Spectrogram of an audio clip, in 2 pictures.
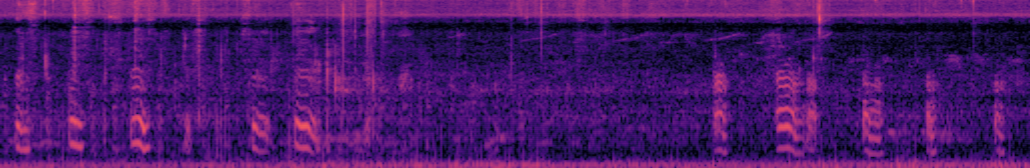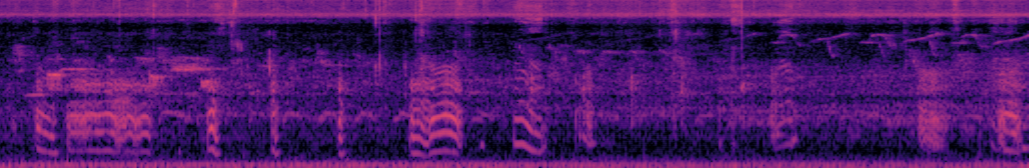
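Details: Newborn puppies just after their mother gives birth: a run of short, high, arching squeals and whines, some in quick pairs, others spaced a second or more apart, over a steady low hum.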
